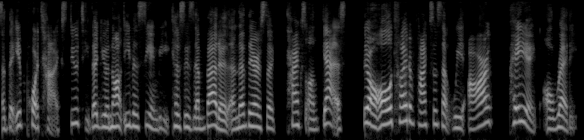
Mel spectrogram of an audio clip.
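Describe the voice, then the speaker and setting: A woman who immigrated to Canada in her late teens and whose first language isn't English appears as a podcast guest, an accountant and author chatting casually in an interview. She is earnest and plain-spoken, often restarting sentences. Her medium-pitched voice is a bit bright, recorded in a studio with no echo.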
